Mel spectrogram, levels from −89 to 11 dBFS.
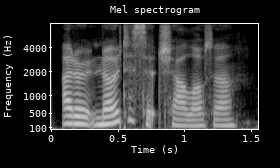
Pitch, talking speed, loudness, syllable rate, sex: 190 Hz, 195 wpm, -17 LUFS, 7.1 syllables/s, female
